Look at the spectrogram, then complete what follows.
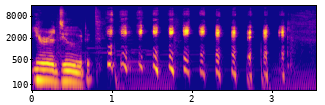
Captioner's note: laughs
